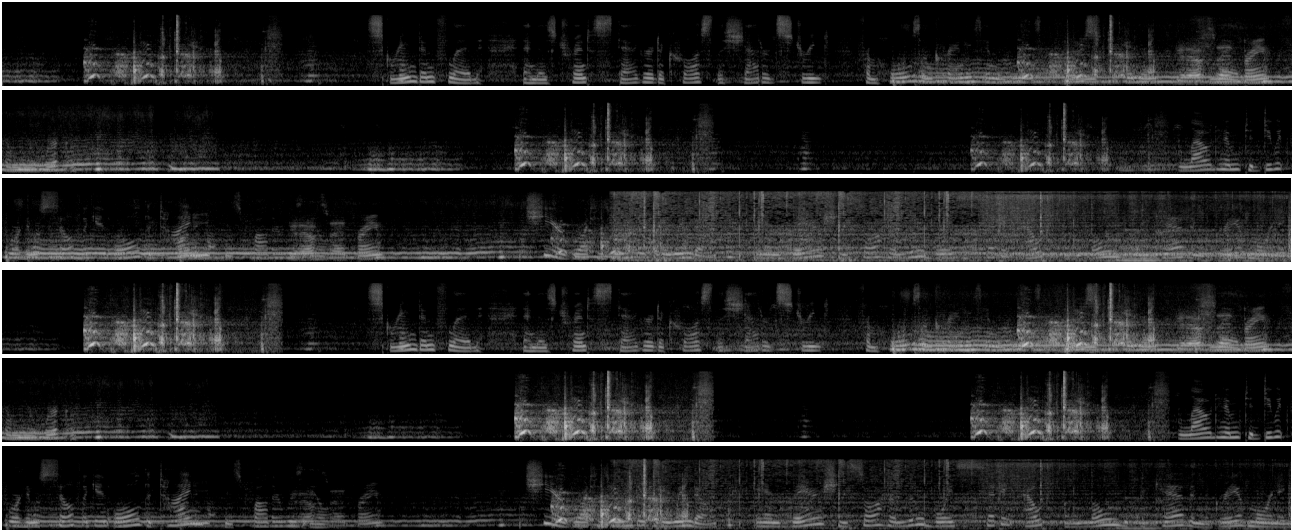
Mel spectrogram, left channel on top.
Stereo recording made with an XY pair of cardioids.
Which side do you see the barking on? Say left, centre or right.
right.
